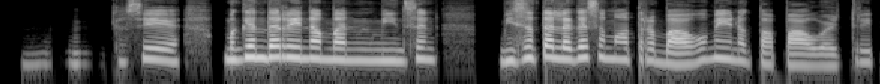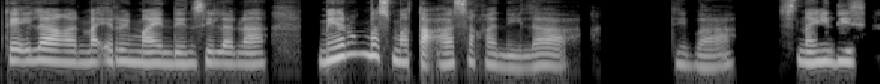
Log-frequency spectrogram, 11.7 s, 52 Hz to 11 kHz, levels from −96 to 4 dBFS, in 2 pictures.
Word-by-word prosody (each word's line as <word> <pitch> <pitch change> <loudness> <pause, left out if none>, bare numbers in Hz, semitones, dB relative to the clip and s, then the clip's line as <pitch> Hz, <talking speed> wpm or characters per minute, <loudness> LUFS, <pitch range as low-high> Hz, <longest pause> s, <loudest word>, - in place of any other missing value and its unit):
Mm, 185 +1 -24 0.4
kasi 225 +1 0 0.2
maganda 285 +3 +5
rin 290 -1 +7
naman 245 -2 +2
minsan 235 +2 -2 0.4
minsan 235 +5 +1
talaga 280 -1 +7
sa 295 - +4
mga 255 -3 -4
trabaho, 220 -1 +1
may 270 -2 +2
nagpo-power 180 -6 -2
trip. 215 0 -13
Kailangan 230 -3 -3
mai-remind 215 -2 -5
din 195 - -10
sila 200 -1 -4
na 190 0 -7 0.4
merong 300 +9 -1
mas 315 -6 +3
mataas 205 -3 -2
sa 220 - -11
kanila 170 -1 -11 0.7
'di 190 -3 -21
ba. 165 +2 -15 0.2
S - - -5
na 210 - -5
hindi 220 +1 -5
225 Hz, 150 wpm, -23 LUFS, 195-255 Hz, 0.7 s, rin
